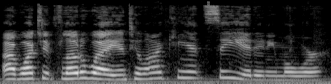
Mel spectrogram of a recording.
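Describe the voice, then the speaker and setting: Woman reading a kids book out loud, high voice, explains as she goes, hummy noisy recording. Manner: explanatory, pauses to check understanding. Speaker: read-aloud teacher. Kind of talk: picture book read-aloud with questions to children.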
